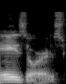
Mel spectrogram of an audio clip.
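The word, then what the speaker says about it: Azores: said the Azor because when I first saw it on paper I thought it was a zores but it's the Azor yeah they speak Portuguese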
